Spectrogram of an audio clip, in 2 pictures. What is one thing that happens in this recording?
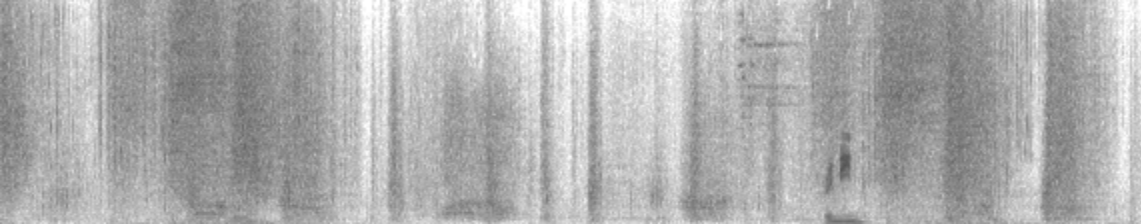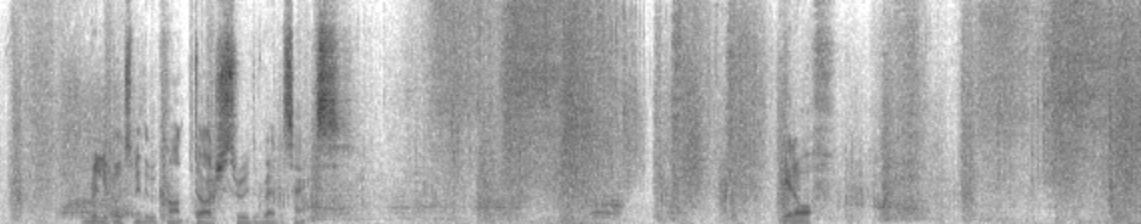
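Heavy sword blows clash and thud against a monster.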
